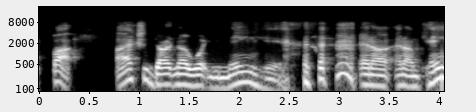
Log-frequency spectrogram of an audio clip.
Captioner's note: laughs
